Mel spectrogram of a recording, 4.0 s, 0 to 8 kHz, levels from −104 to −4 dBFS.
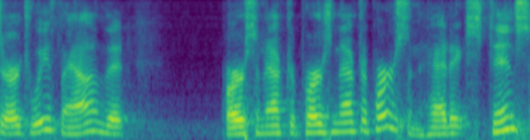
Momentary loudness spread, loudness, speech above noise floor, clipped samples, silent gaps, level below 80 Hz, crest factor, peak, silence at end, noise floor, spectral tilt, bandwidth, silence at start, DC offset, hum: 6 LU; -23 LUFS; 41 dB; under 0.1%; none; -50 dBFS; 18 dB; -6 dBFS; 0 s; -64 dBFS; -4.5 dB/octave; 8 kHz; 0 s; under 0.1%; none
